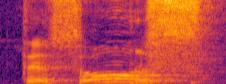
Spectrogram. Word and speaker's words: thesaurus: See, thesaurus. Thesaurus. Second syllable is emphasized.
